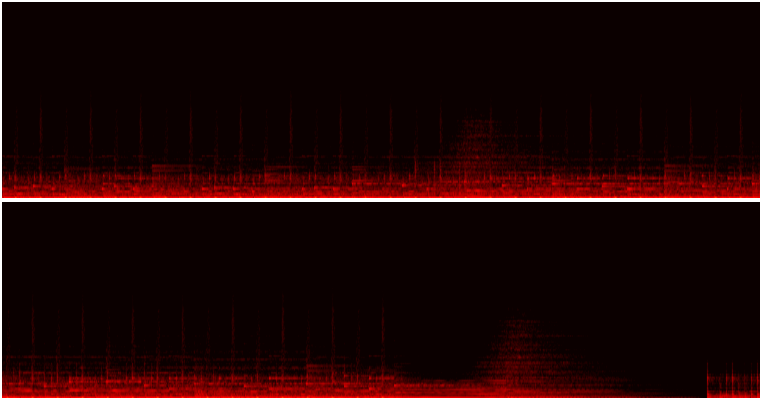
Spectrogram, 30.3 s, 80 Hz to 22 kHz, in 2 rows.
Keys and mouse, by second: 0.5 s, 3.6 s, 5.7 e, 9.0 s, 11.1 shift+middle click, 11.9 e, 14.8-16.4 drag, 16.4 s, 19.2 e, 21.2-22.4 drag, 22.6 s, 24.7-26.4 drag, 26.6 middle click, 27.2 ctrl+middle click, 27.6 middle click, 28.7 middle click, 29.4 shift+middle click, 30.2 ctrl+r.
